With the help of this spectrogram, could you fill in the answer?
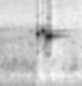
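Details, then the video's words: A single brisk phrase from a sooty-headed bulbul singing in the morning to provoke a rival: two quick whistled notes then a longer warbled note, clean and isolated. "Suara Burung Kutilang Pagi Hari Mengajak Lawan Adu Bunyi"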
